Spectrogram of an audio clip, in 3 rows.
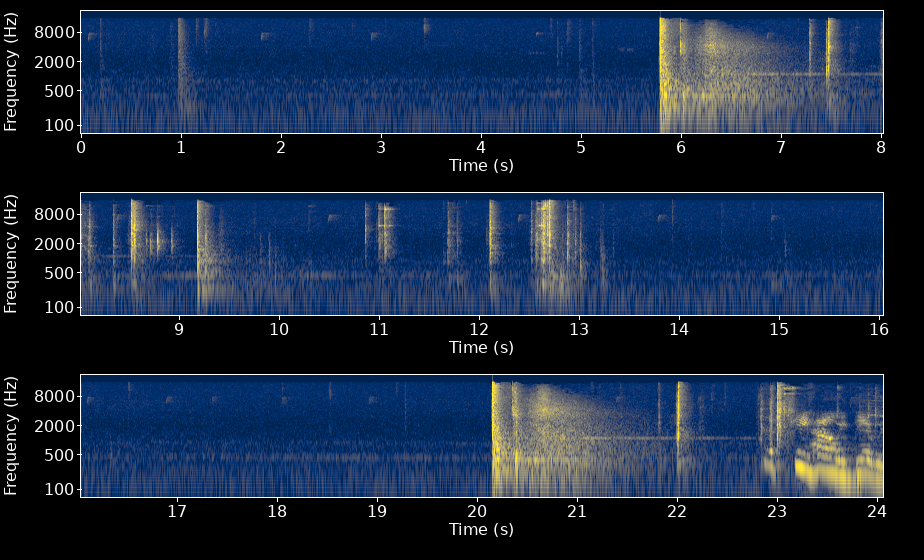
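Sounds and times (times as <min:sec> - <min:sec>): rifle shot echoing: 0:05.8 - 0:09.6, 0:20.1 - 0:23.2
rifle bolt clicking: 0:21.8 - 0:23.2.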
